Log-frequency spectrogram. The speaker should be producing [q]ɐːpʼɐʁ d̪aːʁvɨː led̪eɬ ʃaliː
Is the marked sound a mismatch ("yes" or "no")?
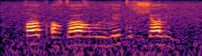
no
